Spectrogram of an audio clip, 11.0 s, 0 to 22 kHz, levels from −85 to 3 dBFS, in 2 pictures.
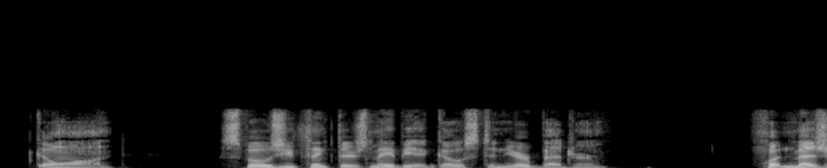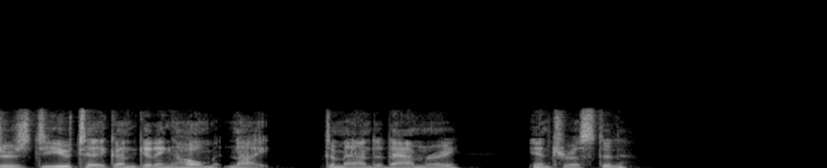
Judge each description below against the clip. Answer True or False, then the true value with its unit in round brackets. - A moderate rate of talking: False (130 wpm)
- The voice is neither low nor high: False (100 Hz)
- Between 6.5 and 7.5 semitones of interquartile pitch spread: True (6.8 semitones)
